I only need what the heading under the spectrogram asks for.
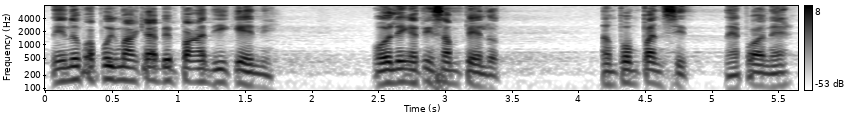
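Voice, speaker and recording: A man with a Filipino accent preaching a sermon as pastor, swinging between hushed asides and raised, animated exclamations. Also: mid-range voice, brisk. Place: church hall. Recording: long church-hall reverb.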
